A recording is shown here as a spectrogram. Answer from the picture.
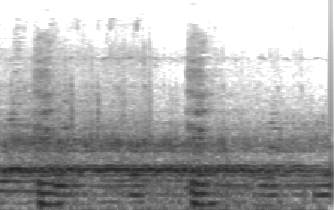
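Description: Electronic dance music in a breakdown with no drum beat: a steady held synth tone under a short, gliding, voice-like synth figure that repeats about once a second.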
